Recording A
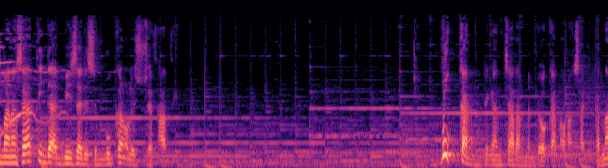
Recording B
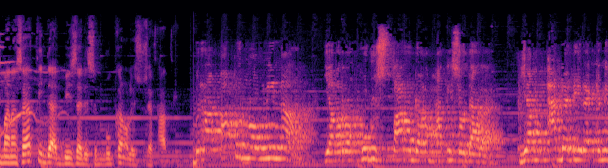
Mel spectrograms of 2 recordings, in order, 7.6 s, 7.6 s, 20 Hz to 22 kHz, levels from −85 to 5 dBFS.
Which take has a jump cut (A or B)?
B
